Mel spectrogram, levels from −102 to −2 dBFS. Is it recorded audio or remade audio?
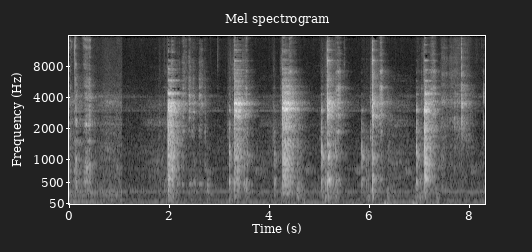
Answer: recorded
